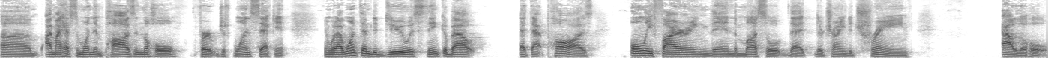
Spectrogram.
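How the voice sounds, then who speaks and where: Long, frequent pauses break up speech with ordinary pitch variation in a very clean recording with a silent background. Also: man. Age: 40s. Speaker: bodybuilder and coach. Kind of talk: casual chat.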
